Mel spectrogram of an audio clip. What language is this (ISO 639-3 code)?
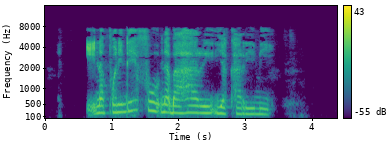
swa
